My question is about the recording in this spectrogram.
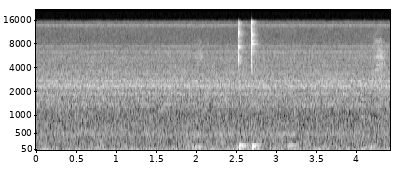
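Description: Faint steady room hiss with a low hum, and two soft, short clicks about two and a half seconds in.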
